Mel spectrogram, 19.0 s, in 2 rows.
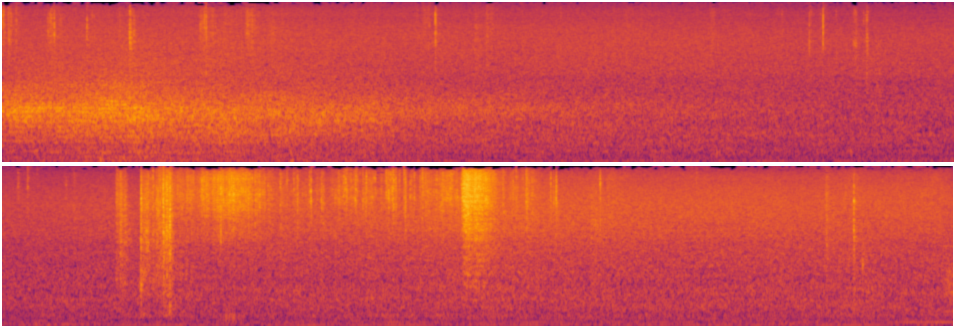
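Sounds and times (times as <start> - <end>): steady background hiss: 0.0 - 19.0
aluminium foil crinkling: 10.6 - 15.2.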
